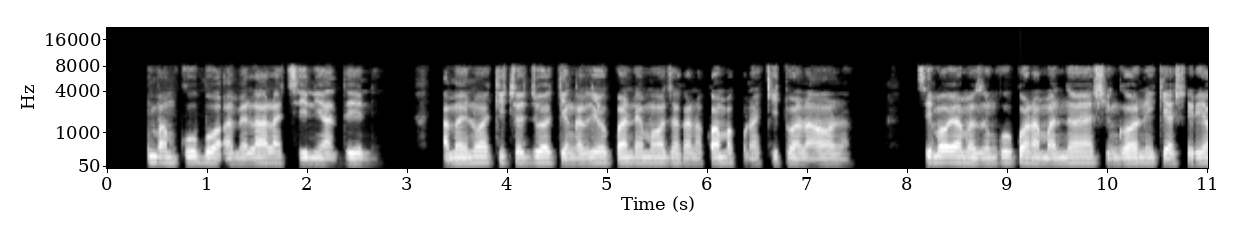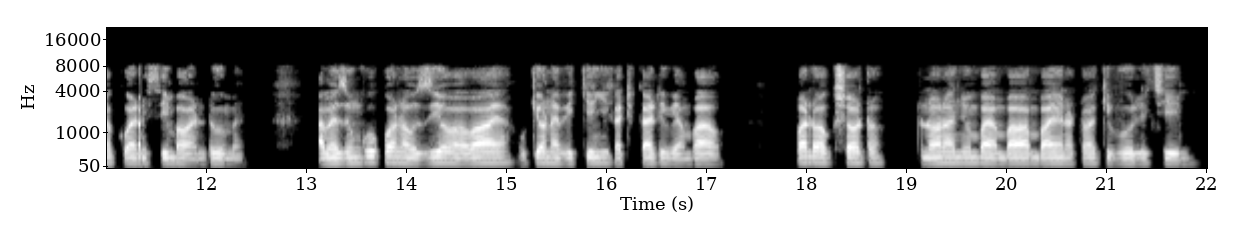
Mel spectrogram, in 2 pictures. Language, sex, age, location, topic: Swahili, male, 18-24, Nairobi, government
